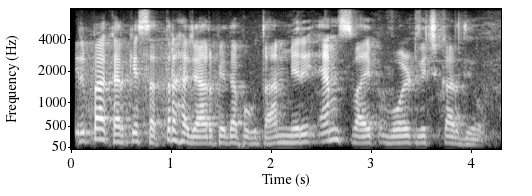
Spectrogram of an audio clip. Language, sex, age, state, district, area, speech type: Punjabi, male, 30-45, Punjab, Fazilka, urban, read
